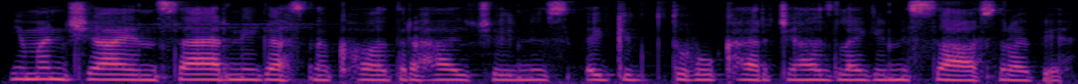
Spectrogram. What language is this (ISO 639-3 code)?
kas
